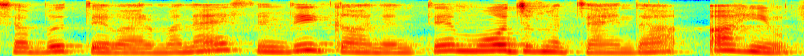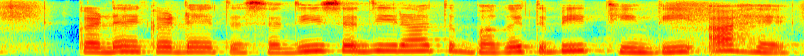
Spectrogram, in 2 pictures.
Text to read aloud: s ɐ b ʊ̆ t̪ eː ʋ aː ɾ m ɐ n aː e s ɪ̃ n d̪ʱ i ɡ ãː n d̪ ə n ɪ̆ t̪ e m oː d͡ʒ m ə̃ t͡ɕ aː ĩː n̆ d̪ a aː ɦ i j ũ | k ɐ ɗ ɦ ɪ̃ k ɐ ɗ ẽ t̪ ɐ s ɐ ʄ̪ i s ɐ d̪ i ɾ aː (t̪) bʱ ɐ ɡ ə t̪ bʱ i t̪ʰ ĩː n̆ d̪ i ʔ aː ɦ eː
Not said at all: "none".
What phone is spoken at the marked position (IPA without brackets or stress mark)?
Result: t̪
